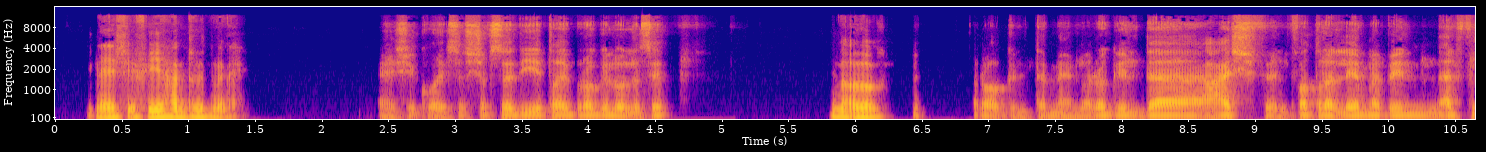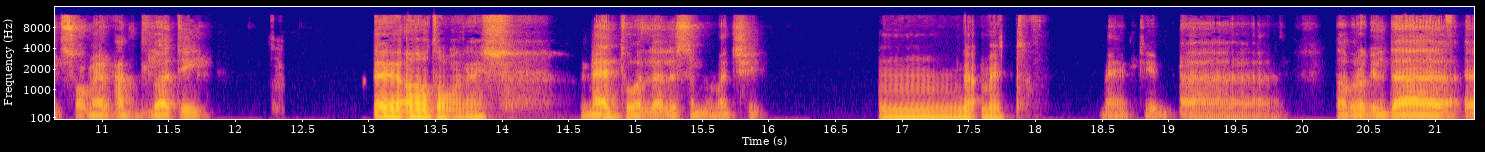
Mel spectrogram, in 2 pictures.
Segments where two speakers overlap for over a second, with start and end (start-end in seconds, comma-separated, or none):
none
